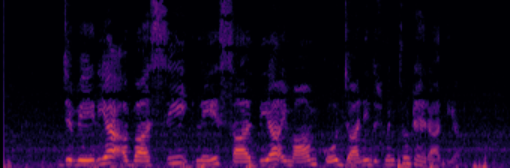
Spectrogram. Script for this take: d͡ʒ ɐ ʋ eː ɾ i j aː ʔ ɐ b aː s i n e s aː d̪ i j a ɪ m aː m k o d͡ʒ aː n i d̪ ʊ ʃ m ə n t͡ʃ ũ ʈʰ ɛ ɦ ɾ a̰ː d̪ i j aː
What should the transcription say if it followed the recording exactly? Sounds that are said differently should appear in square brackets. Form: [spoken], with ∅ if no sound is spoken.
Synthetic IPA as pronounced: d͡ʒ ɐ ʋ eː ɾ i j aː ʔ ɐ b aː s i n e s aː d̪ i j a ɪ m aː m k o d͡ʒ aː n i d̪ ʊ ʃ m ə n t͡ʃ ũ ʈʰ ɛ ɦ ɾ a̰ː d̪ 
